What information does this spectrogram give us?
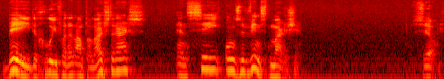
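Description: An actor playing a ruthless, commanding radio station director in a radio drama, imperious and authoritative. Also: male voice, mid-range voice, fairly bright tone, slight background noise.

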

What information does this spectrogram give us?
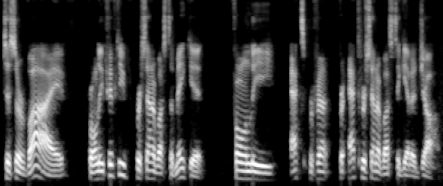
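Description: A man's voice: mid-range voice, expressive, a little fast, fairly bright tone, no echo. A man in his thirties from the Bahamas, telling his story candidly and emphatically in an interview on a close microphone. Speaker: interview guest, company founder and engineer. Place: large indoor electronics production floor, seated. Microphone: close podcast microphone on boom arm.

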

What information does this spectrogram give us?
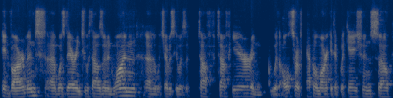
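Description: A man's voice: lowish voice, steady tone, fairly quick, hardly any pauses. Belgian man on a muffled video call. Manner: thoughtful, many fillers and restarts. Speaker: corporate treasurer, guest. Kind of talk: career advice interview. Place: home room, indoors.

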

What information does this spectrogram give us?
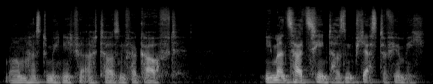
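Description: Husky, brooding enslaved man. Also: sits low, steady tone, brisk, a bit bright, exaggerated voice. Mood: bitter. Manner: brooding, pleading. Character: proud, bitter enslaved man around thirty. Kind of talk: 1950s German radio drama acting.

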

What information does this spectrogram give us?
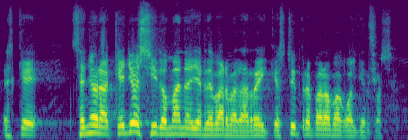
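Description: Un hombre con acento de España interpretando en un juego de rol a un mánager fanfarrón y oportunista que insiste y repite frases con grandilocuencia. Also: male voice, a little high, fast, a bit bright, in a large hall, natural voice. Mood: grandiose, defensive. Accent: Spanish (Spain). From Spain. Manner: insistent, grandiose, repeats phrases. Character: brash, scheming male talent manager seeking TV fame. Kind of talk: improvised online roleplay.

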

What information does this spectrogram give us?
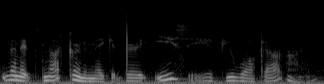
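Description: An actress playing an ambitious, coolly menacing wife of a car thief in a 1940s American radio drama, assertive and pointed. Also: female voice, deep voice, lively intonation, a little fast, dark tone. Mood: coolly threatening. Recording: noisy, humming old radio recording.

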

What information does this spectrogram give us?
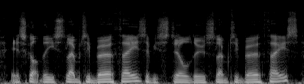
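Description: A man's voice: on the low side, lively intonation, quick pace, a little mellow, dry recording, clean studio sound. A male radio presenter talking through a screen-recorded tutorial, chatty with wry asides and frequent "uh" fillers.

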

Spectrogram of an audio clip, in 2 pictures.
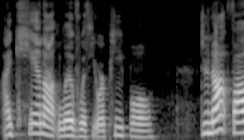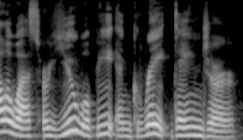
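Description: An American woman voicing a gentle, resolute young buffalo woman in a storybook, earnest and measured. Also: fairly low pitch, expressive. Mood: grave, warning.

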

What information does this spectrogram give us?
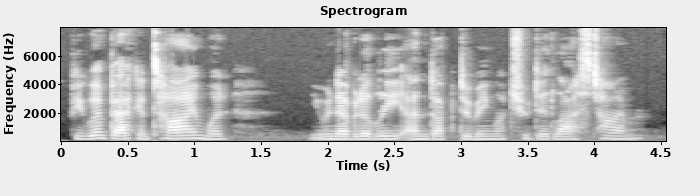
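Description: A woman voicing a playful, cryptic, teasing witch in an ASMR audio roleplay, coy and given to musing pauses. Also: medium pitch, flat delivery, natural voice. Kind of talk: ASMR audio roleplay, acted straight to the listener.

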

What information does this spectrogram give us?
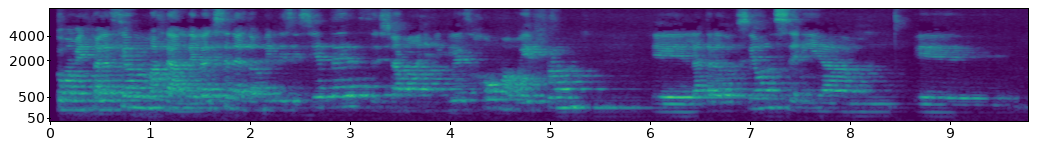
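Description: Woman, Rioplatense accent, hesitant guest talk, slow, mellow low voice, far-off roomy sound. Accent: Rioplatense Spanish, slightly mixed after years abroad. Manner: hesitant, many filler sounds and restarts. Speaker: artist giving a guest talk to students. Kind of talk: informal talk with slides. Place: large university classroom. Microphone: room mic from a distance. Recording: distant, echoey hall sound.

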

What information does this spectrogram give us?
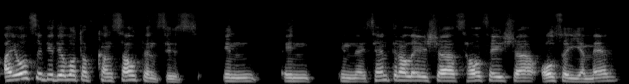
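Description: A man's voice: on the high side, warm tone. Formal man on a video call. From Kyrgyzstan. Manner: formal and courteous, repeats words while searching for them. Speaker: guest speaker. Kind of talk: webinar presentation. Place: indoor room.

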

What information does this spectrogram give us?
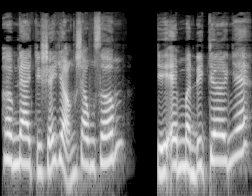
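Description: A woman's voice: high-pitched, normal speed, a little hiss or hum, close to an everyday voice. A young woman voicing a kind, patient student tutor in a cartoon. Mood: gentle. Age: 20s. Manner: gentle, patient. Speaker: cartoon character. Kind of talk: cartoon voice acting. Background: clear background music.

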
